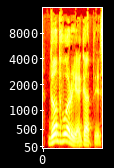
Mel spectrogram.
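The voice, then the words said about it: Imitates another person's voice, put-on accent. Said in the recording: “That's a really good accent.”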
